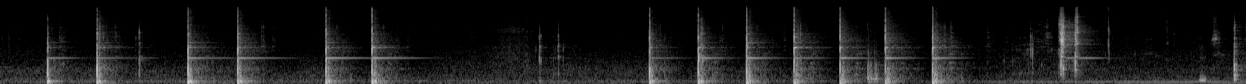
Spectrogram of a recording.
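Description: Mallet striking an aluminium seal-installer driver to drive a grease seal into a front brake rotor hub: sharp blows about two a second, each with a short metallic ring, in two runs of about seven with a pause between, then a few more taps near the end.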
